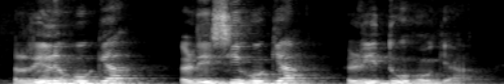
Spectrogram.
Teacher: ये र प्लस ई का संयुक्त रूप है जो व्यंजनवत रूप में होता है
